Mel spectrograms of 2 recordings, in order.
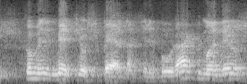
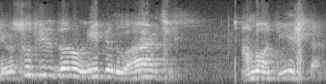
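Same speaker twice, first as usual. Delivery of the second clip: higher, imitating a terrified boy blurting his name; a scared kid pleading through tears, mock-replayed; boy caught under the wall, answering the soldier in fright; retold crying boy; 7 semitones higher than usual. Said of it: "E gritando de lá".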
